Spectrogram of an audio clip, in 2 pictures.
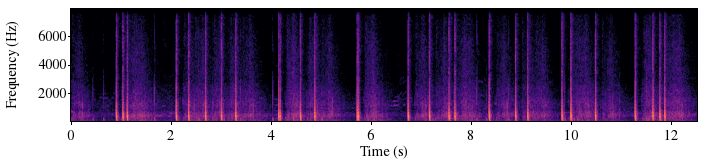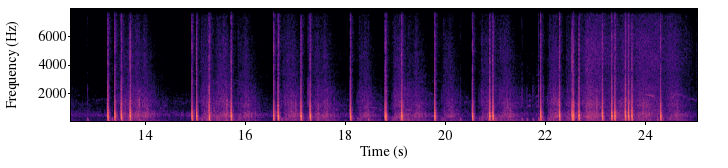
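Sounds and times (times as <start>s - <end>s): fireworks bangs: 0.0s - 25.0s
fireworks hiss: 21.9s - 25.0s.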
